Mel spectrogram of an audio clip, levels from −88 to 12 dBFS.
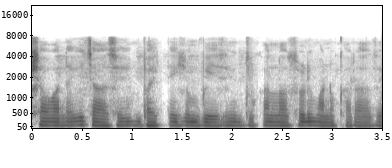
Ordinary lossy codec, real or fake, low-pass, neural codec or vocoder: none; real; none; none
